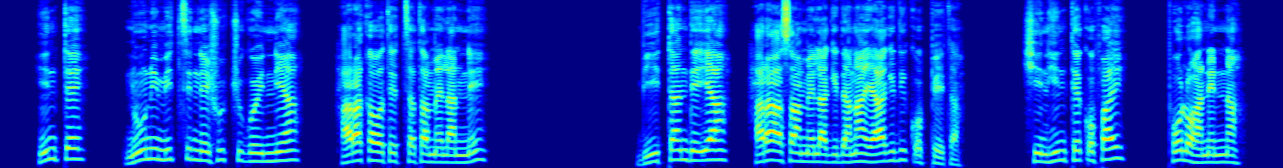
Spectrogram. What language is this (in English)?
Gofa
